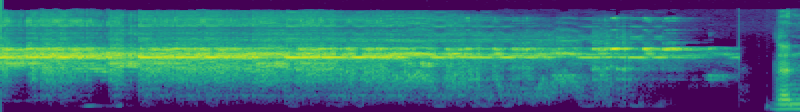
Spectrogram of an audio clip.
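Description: Loud, steady high-pitched squeal held for about three and a half seconds, then cutting off suddenly. It is acoustic feedback between the phone's two-way talk microphone and the outdoor security camera's speaker.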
